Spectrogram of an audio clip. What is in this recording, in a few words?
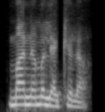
"monomolecular", Indian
